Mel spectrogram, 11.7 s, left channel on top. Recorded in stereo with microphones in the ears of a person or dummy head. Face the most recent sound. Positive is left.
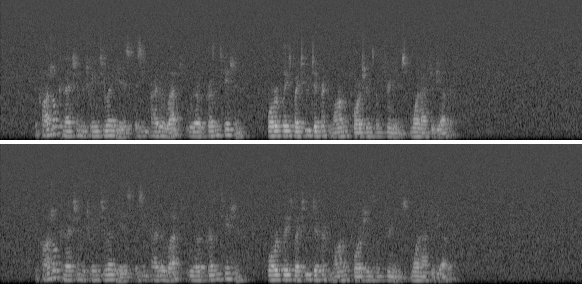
turn(degrees=60)  # may be behind; listen again after turning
